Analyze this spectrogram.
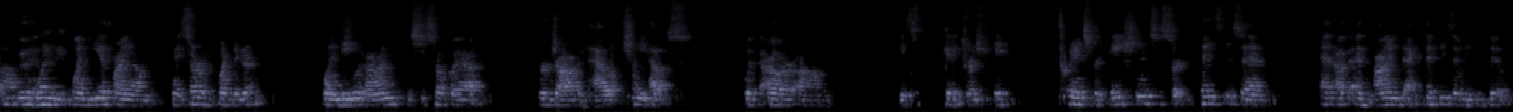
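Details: Real podcast host with aphasia caused by a brain injury; aphasia.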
